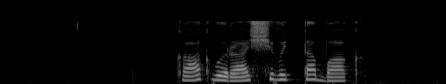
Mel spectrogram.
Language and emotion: Russian, neutral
